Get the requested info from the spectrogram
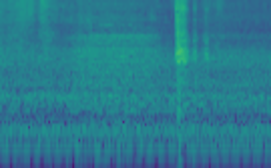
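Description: Gloved hands handling and peeling open a leathery ball python eggshell, with one sharp click about two-thirds of the way through, over a steady low hum.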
